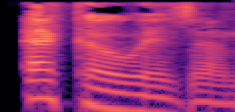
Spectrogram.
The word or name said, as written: echoism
